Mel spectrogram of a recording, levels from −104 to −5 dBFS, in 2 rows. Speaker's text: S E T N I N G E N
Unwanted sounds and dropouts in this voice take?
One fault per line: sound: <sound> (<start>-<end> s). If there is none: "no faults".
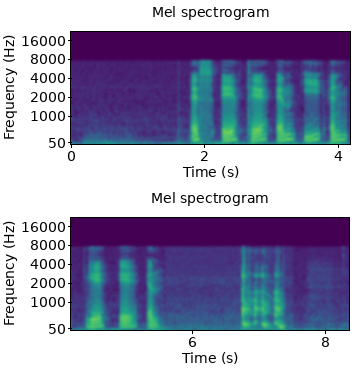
sound: cough (6.7-7.4 s)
